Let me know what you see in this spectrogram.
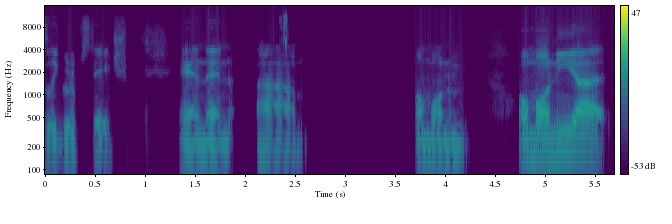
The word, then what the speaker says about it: Omonia: Omnia Nicosia, is that right? – Yeah. Omonia.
